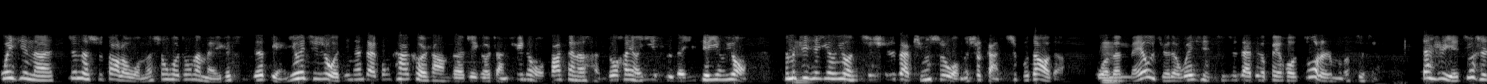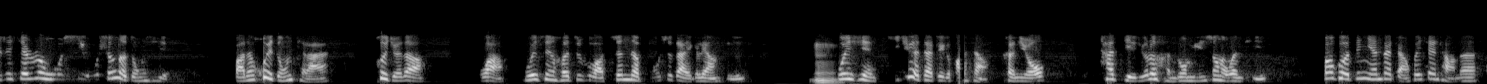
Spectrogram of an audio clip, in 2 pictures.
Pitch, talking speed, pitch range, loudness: 235 Hz, 335 characters per minute, 200-275 Hz, -19 LUFS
